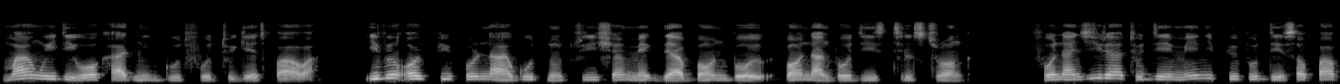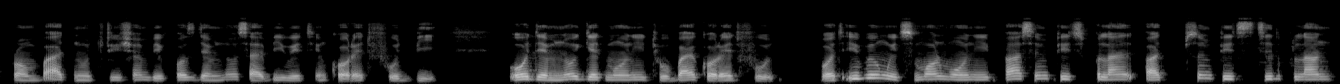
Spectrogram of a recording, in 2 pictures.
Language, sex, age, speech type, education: Nigerian Pidgin, male, 46-60, spontaneous, tertiary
